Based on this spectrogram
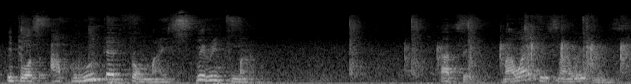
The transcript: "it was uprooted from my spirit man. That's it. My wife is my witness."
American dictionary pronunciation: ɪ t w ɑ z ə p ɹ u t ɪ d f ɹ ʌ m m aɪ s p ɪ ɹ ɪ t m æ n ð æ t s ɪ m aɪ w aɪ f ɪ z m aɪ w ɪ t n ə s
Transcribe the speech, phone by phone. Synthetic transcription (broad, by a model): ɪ t w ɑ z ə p ɹ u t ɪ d f ɹ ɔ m m aɪ s p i ɹ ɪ t m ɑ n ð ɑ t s ɪ m aɪ w aɪ f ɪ s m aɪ w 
